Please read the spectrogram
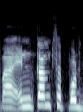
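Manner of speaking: ordinary talk, nothing marked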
